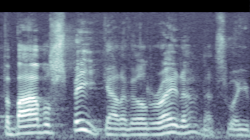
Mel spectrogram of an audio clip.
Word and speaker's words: El Dorado: program called let the Bible speak out of El Dorado that's the way you pronounce it up there El Dorado Arkansas and it was a very good one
